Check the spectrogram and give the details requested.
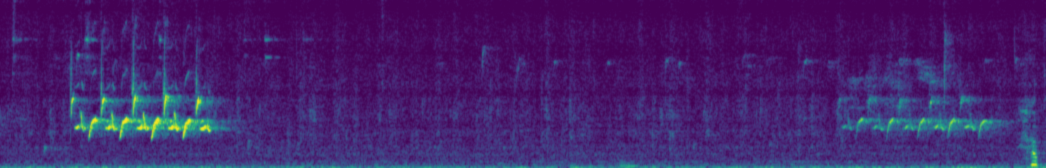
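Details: A male Carolina wren sings to his mate on a morning in a garden, having found a nesting house in the woods. Two bright bursts of quickly repeated warbled phrases come several seconds apart, with quiet background hiss between them.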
